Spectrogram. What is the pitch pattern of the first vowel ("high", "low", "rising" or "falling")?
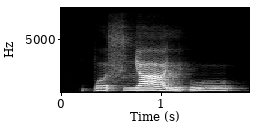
low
